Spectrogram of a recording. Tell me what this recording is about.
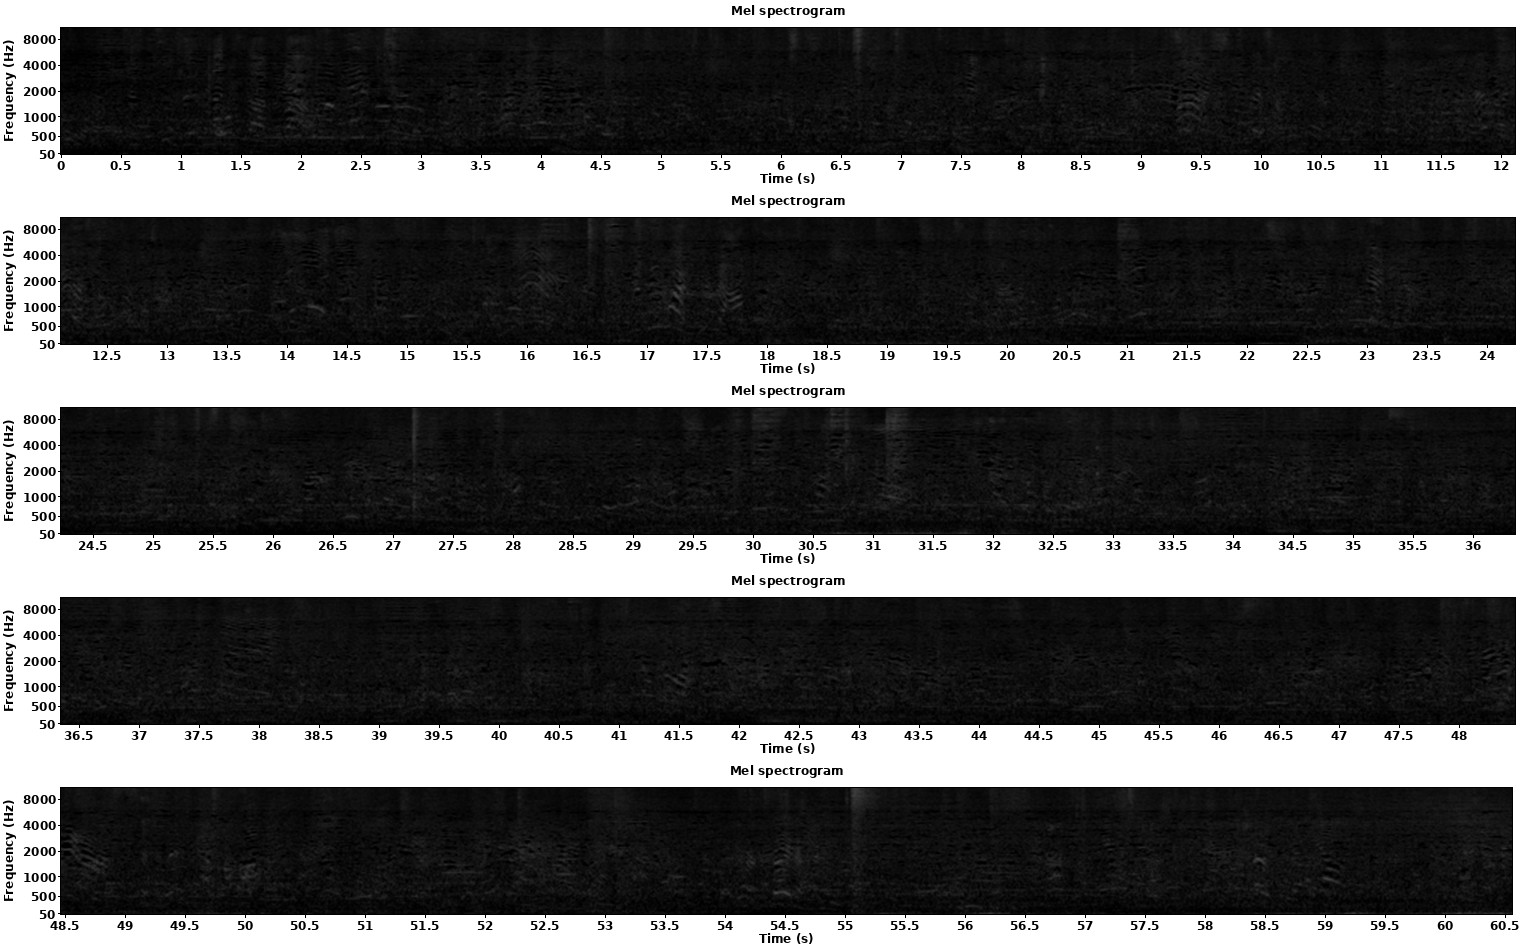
HK large crowd outside
Sound of a large, calm crowd casually milling about, departing Hong Kong Disneyland. There is nothing particularly Disney about this clip, unless the passersby are mentioning it in their conversation. It is just a long ambient sound of an outdoor Hong Kong crowd.
Asia, China, crowd, Hong-Kong, outdoor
